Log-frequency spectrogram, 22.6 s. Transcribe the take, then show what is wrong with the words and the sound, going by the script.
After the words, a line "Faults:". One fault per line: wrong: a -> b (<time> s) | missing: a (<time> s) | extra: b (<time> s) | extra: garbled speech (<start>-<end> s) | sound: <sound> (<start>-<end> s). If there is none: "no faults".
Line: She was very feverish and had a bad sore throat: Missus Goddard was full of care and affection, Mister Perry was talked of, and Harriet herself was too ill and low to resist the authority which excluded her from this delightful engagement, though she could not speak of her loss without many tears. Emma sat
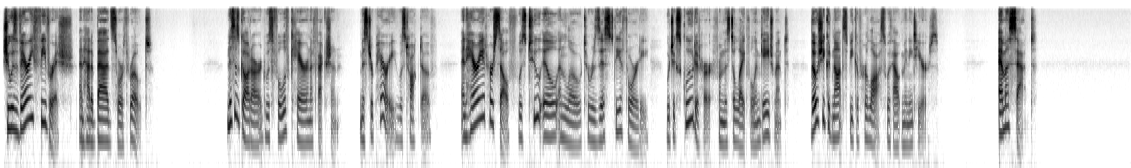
She was very feverish and had a bad sore throat: Missus Goddard was full of care and affection, Mister Perry was talked of, and Harriet herself was too ill and low to resist the authority which excluded her from this delightful engagement, though she could not speak of her loss without many tears. Emma sat
Faults:
no faults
